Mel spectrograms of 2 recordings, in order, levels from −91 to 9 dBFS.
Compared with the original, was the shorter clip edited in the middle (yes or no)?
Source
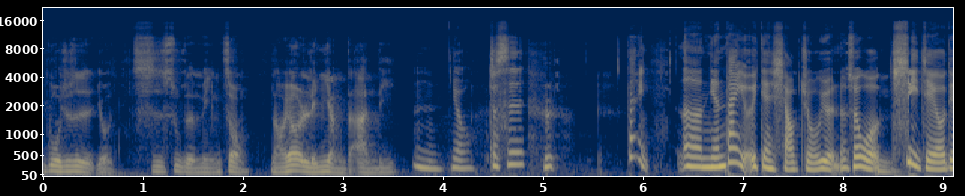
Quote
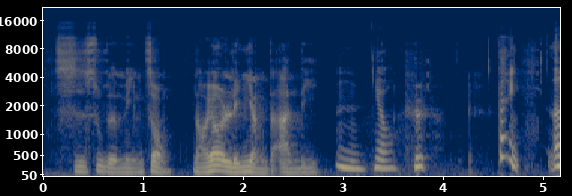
yes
